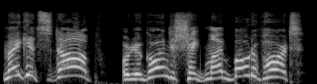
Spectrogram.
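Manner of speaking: put-on high angry yell at the girl. A narrator's reading. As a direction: shout her down in panic. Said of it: "yelled at her".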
